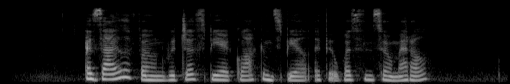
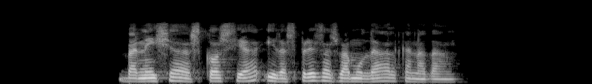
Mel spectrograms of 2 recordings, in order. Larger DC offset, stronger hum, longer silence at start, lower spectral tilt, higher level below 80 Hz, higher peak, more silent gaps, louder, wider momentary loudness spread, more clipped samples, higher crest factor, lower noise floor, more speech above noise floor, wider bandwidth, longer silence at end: neither; neither; second, 0.85 s vs 1.2 s; about the same, -5 dB/octave vs -6 dB/octave; second, -82 dBFS vs -60 dBFS; second, -10 dBFS vs -2 dBFS; neither; second, -29 LUFS vs -18 LUFS; about the same, 7 LU vs 9 LU; neither; about the same, 20 dB vs 18 dB; second, -62 dBFS vs under -90 dBFS; second, 34 dB vs over 73 dB; first, 15.5 kHz vs 7.4 kHz; second, 0.8 s vs 1.35 s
